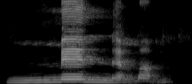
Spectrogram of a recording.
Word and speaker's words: minimum: Minimum. Minimum. I stress the first syllable. Minimum.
